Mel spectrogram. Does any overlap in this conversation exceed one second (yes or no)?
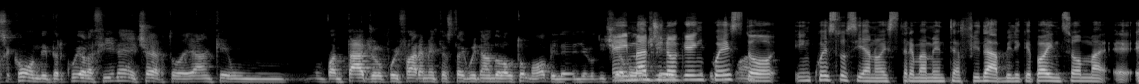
yes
